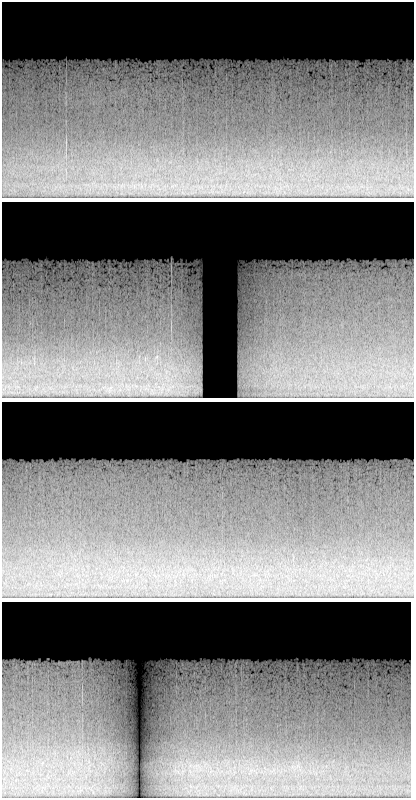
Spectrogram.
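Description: HO scale model diesel streamliners (Santa Fe F units and PAs) running together on a carpeted oval layout, giving a steady rushing hiss of metal wheels on rail and small motors. The sound cuts out abruptly for about half a second roughly twelve seconds in and dips briefly near the end.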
